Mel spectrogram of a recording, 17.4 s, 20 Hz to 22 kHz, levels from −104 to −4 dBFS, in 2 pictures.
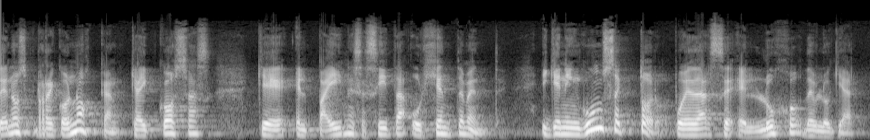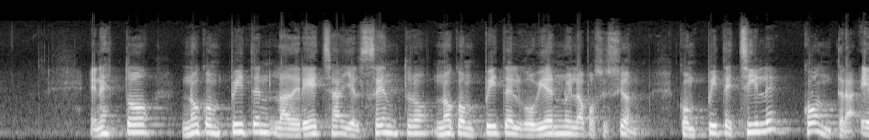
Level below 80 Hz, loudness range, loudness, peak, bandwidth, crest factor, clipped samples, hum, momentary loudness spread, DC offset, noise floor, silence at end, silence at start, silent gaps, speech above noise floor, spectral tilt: -58 dBFS; 3 LU; -17 LUFS; -2 dBFS; 11.5 kHz; 14 dB; under 0.1%; none; 8 LU; under 0.1%; -51 dBFS; 0 s; 0 s; none; 35 dB; -6 dB/octave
